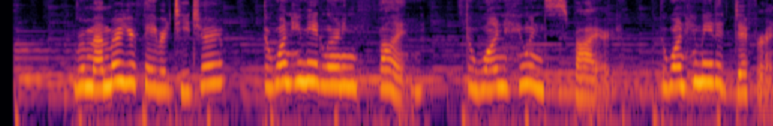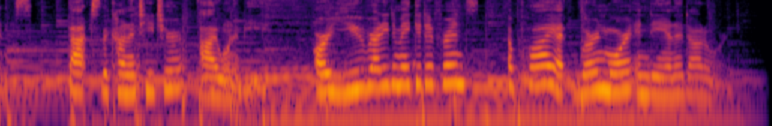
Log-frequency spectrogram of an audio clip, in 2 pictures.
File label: nostalgic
